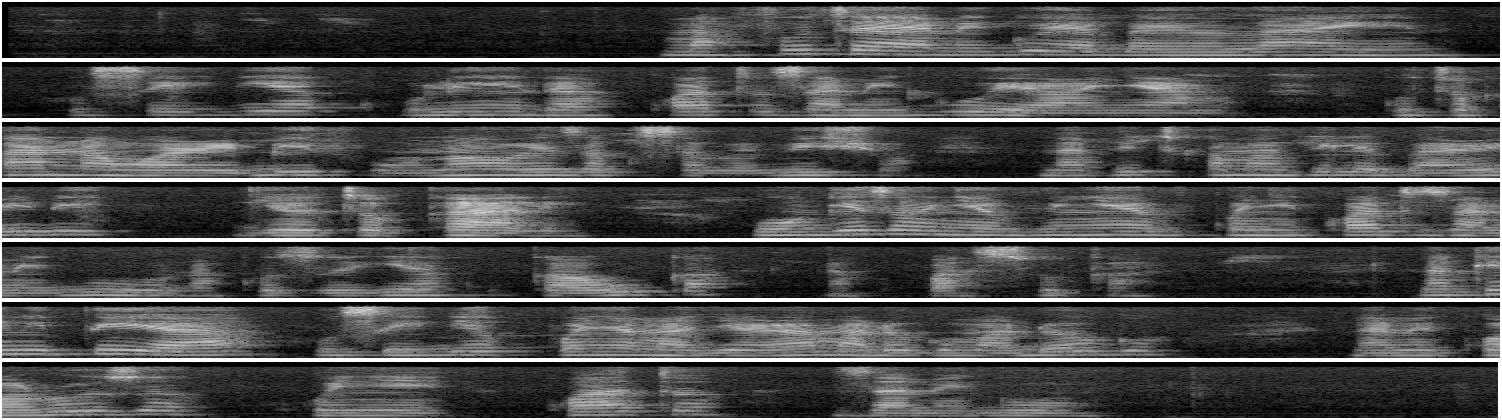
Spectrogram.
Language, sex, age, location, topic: Swahili, female, 25-35, Dar es Salaam, agriculture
